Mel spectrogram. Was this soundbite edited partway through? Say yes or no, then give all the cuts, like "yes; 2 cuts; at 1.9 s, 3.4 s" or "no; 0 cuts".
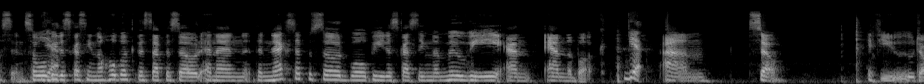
no; 0 cuts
